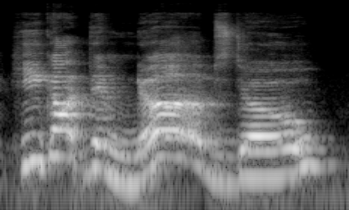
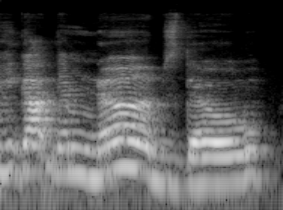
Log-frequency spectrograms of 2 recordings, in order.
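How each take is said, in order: First: Louder, slower, hammed-up repeat; louder mock-admiring take. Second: Said in the usual way. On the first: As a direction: lean on it harder this time. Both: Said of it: "But I was like".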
